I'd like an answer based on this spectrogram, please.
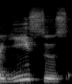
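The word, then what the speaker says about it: Iesus: and by the way the letters I and J were originally pronounced as the letter Y so the yuh sound and you can see right here the name of the Messiah what it says instead of saying Jesus it says it with an i or isus or Yesus as another way of pronouncing that and as you can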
